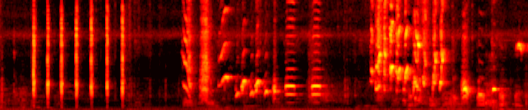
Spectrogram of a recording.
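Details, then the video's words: Greater green leafbird in a cage, excited to sing: a series of sharp ticking clicks, then a lively flow of warbled whistles, chirps and rasping notes, over a faint low hum. "Mendongkrak emosi burung cucak ijo."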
